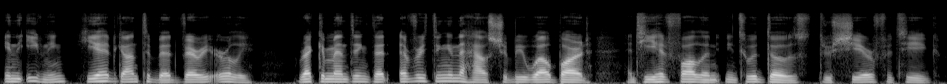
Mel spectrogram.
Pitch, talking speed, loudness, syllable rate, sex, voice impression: 115 Hz, 190 wpm, -19 LUFS, 5.6 syllables/s, male, masculine, adult-like, slightly halting, sincere, slightly calm, friendly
